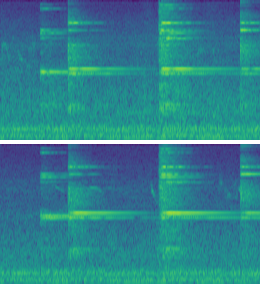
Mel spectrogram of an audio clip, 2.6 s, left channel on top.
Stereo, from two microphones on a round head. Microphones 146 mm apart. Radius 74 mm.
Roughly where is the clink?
Left.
